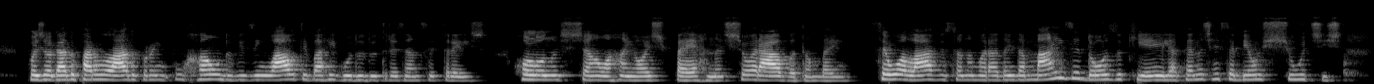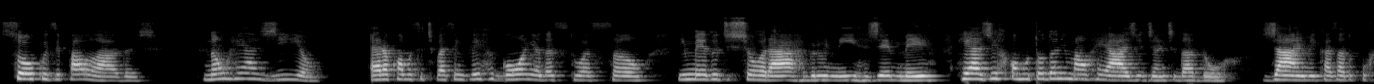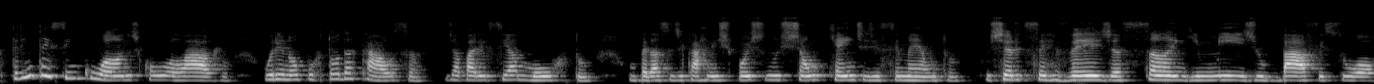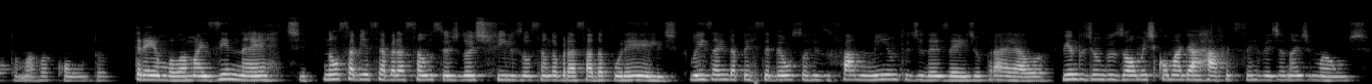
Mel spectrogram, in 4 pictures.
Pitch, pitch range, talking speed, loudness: 205 Hz, 195-220 Hz, 145 wpm, -20 LUFS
